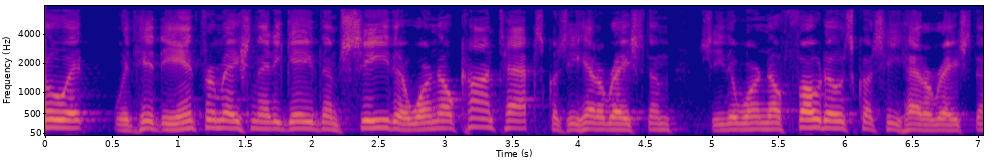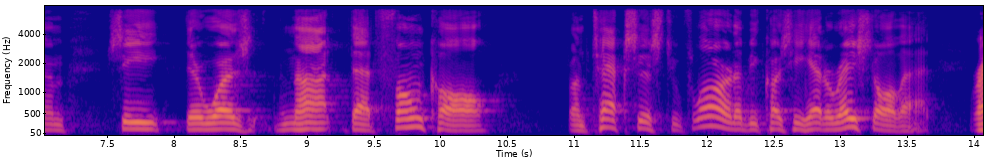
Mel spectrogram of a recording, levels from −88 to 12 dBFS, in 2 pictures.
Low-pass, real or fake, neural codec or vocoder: 7.2 kHz; real; none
